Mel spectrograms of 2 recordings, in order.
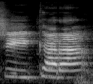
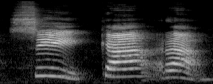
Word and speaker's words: xícara: Quantas vezes xícara, xícara, xícara, que tem se escreve com X, mas possui o som de CH.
